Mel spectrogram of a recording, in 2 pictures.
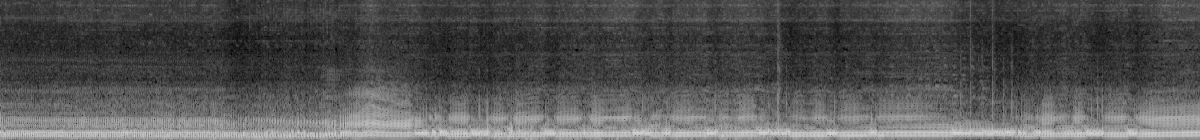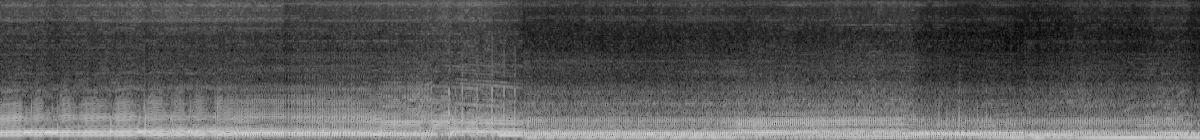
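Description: A sport quad's engine revving up and down, holding steady between revs, with background music mixed over it.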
